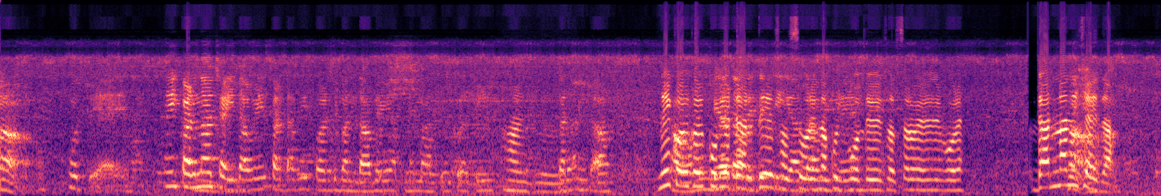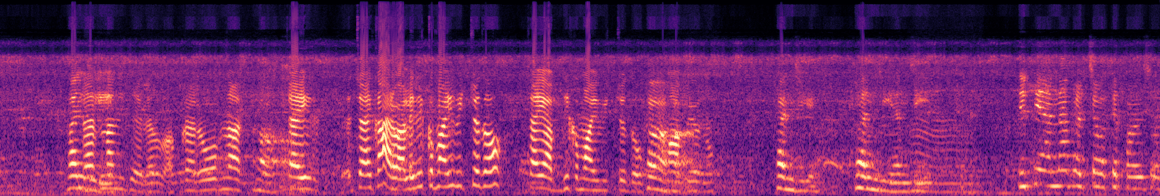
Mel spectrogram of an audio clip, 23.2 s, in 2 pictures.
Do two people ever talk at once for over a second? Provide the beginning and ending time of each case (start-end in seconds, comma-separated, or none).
6.7-8.5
